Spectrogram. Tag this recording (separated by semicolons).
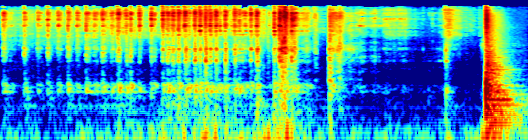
brush; hits; objects; random; scrapes; taps; thumps; variable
